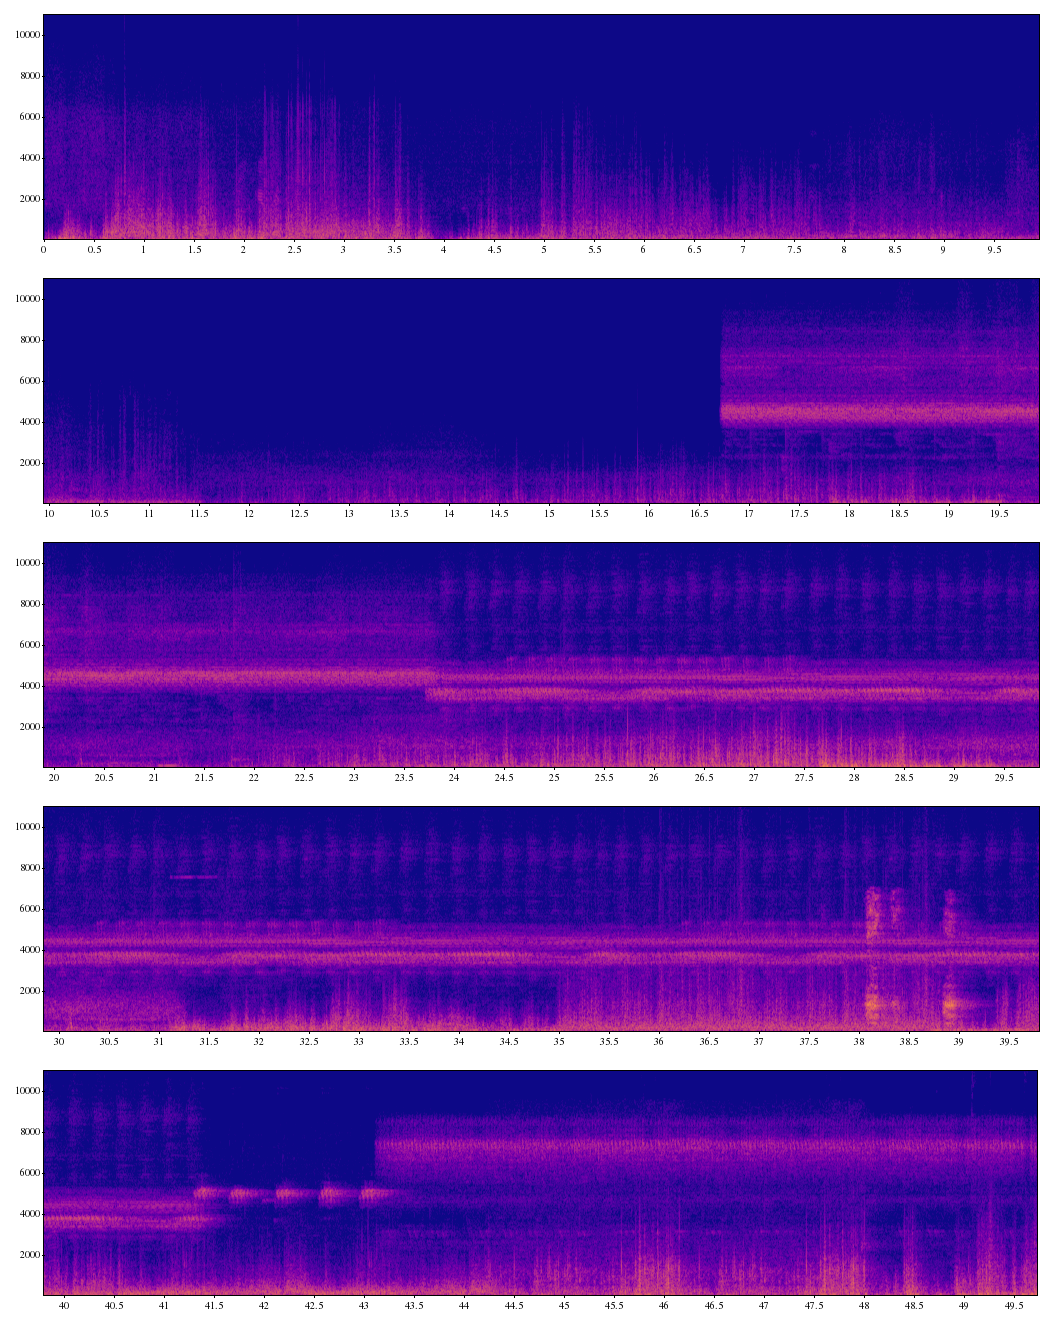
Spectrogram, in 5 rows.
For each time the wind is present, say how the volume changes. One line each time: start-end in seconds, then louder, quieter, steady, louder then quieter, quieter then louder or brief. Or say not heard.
0.0-49.6 quieter then louder.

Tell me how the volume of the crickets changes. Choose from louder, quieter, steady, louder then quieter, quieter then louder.
quieter.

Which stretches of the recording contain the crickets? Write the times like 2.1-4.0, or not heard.
16.7-49.6.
